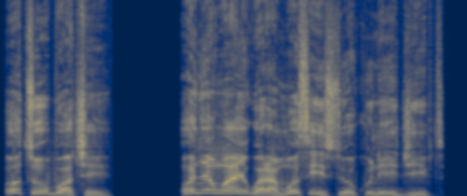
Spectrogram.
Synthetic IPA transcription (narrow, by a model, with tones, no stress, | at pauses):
o˦tu˨ʊ˦bɔ˨t͡ʃɪ̰˨ | o˦ɲe˦ŋʷa˦ɲɪ˦ɡʷa˨ɾa˨mo˦si˨so˦kʷu˦ni˦d͡ʒi˨p̚t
